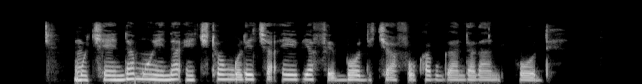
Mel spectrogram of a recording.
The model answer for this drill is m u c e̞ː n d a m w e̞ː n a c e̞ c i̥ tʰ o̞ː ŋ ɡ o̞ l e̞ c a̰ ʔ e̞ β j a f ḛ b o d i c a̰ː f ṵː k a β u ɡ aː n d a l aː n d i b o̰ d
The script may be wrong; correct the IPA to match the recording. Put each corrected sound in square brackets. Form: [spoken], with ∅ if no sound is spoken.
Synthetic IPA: m u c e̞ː n d a m w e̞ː n a [ʔ] e̞ c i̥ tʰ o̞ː ŋ ɡ o̞ l e̞ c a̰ ʔ e̞ β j a f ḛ b o d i c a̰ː f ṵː k a β u ɡ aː n d a l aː n d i b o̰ d

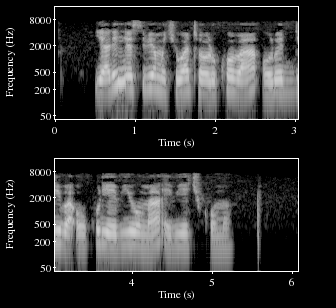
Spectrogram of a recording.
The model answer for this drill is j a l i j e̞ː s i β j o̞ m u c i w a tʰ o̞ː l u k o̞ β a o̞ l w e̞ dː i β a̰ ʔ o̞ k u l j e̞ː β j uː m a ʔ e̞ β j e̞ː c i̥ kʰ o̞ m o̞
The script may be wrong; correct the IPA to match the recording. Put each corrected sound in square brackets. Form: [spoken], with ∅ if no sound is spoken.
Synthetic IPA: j a l i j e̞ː s i β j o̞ m u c i w a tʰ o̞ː l u k o̞ β a o̞ l w e̞ dː i β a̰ ʔ o̞ k u l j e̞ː β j uː m a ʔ e̞ β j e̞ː c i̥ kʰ o̞ m o̞

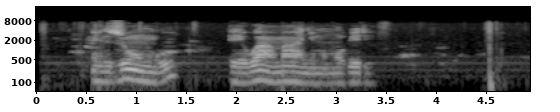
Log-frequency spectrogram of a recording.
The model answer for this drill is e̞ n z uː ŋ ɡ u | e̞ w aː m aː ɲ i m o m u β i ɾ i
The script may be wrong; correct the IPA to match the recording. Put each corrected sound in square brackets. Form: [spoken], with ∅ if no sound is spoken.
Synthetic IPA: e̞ n z uː ŋ ɡ u | e̞ w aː m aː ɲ i m [u] m u β i ɾ i

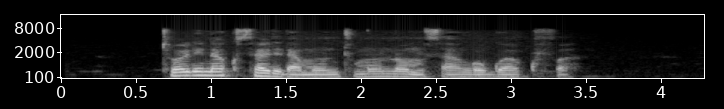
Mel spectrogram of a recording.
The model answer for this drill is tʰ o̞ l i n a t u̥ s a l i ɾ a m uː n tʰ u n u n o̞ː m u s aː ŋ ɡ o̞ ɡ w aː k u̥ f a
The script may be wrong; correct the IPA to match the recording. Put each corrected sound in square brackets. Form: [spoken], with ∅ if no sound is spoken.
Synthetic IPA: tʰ o̞ l i n a [k] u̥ s a l i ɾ a m uː n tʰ u [m] u n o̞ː m u s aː ŋ ɡ o̞ ɡ w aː k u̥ f a

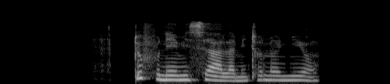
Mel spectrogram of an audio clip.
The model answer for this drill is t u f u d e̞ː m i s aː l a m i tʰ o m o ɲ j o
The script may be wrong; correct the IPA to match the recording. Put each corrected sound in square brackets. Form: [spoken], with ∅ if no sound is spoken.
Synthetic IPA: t u f u [n] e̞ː m i s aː l a m i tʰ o [n] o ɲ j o

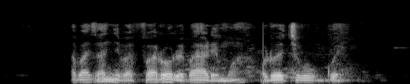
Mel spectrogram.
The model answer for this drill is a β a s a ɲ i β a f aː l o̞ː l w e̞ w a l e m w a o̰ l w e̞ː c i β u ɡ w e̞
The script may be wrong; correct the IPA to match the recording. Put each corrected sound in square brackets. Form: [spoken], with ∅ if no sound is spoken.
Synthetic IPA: a β a [z] a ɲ i β a f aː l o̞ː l w e̞ [β] a l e m w a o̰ l w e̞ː c i β u ɡ w e̞

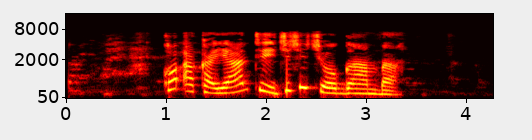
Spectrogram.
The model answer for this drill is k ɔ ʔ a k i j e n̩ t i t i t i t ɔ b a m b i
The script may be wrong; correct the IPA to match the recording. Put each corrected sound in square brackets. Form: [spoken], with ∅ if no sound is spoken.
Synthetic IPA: k ɔ ʔ a k [a] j [a] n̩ t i [t͡ʃ] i [t͡ʃ] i [t͡ʃ] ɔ [ɡ] a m b [a]

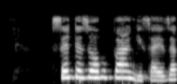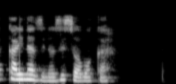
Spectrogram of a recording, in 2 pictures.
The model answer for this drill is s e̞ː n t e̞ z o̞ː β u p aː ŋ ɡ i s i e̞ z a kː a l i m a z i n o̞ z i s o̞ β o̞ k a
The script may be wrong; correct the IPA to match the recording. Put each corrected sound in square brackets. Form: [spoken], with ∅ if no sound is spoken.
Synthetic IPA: s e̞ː n t e̞ z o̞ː β u p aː ŋ ɡ i s [a] e̞ z a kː a l i [n] a z i n o̞ z i s o̞ β o̞ k a

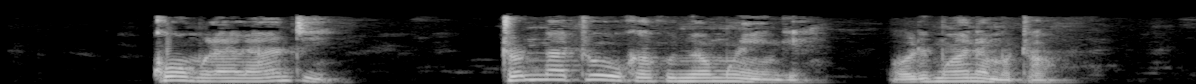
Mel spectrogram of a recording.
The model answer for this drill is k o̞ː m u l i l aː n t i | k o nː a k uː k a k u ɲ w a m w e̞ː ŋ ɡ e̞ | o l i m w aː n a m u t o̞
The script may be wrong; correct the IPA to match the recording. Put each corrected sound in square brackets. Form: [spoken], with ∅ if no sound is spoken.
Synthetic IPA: k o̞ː m u l [a] l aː n t i | [t] o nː a [t] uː k a k u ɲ w a m w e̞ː ŋ ɡ e̞ | o l i m w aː n a m u t o̞

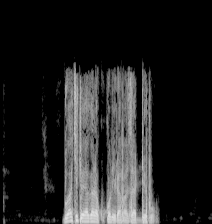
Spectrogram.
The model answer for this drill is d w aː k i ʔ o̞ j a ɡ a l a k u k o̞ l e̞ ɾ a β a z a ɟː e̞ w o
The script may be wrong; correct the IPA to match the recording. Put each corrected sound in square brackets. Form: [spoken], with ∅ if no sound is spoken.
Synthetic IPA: d w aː [c] i [t] o̞ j a ɡ a l a k u k o̞ l e̞ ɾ a β a z a [dː] e̞ [β] o

